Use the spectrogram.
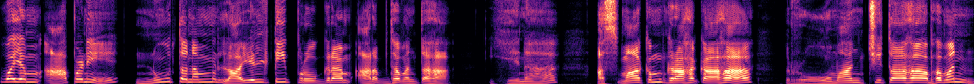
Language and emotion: Sanskrit, happy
